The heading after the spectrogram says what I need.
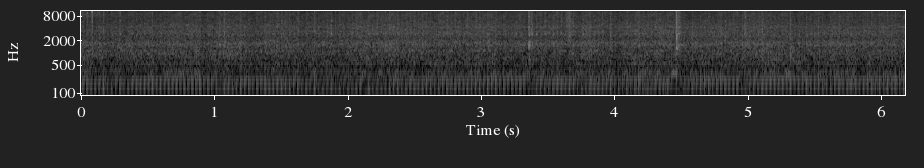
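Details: Second-hand Triumph Dolomite 1300 engine just fitted to a Gentry MG TF Replica, first run, warmed up with most oil burned off: steady, even idle with a smooth, unbroken exhaust burble and no knocks or misses; sounds really sweet.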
